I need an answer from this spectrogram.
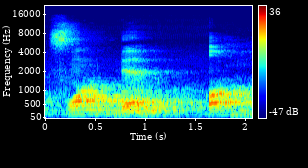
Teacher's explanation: tampakkan sifat huruf h-nya ada Hames ada angin ya nafas dan bunyi huruf h-nya alirkan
